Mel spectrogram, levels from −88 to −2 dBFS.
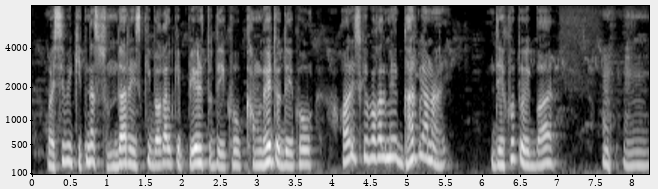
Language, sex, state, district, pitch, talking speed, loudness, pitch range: Hindi, male, Uttar Pradesh, Varanasi, 210 Hz, 205 wpm, -19 LUFS, 195-240 Hz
